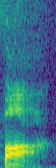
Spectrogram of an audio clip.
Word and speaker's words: pho: pronounced? Fa.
